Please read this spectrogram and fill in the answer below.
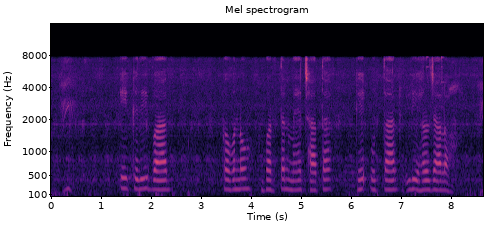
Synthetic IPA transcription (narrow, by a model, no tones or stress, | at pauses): eːkɾibaːd̪ | kəwnobəɾt̪ənmẽt͡ʃʰaːt̪a | keʊt̪ːaːɾliɦəld͡ʒaːlaː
